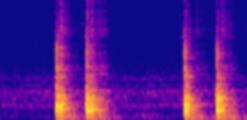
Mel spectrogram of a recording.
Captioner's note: banging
